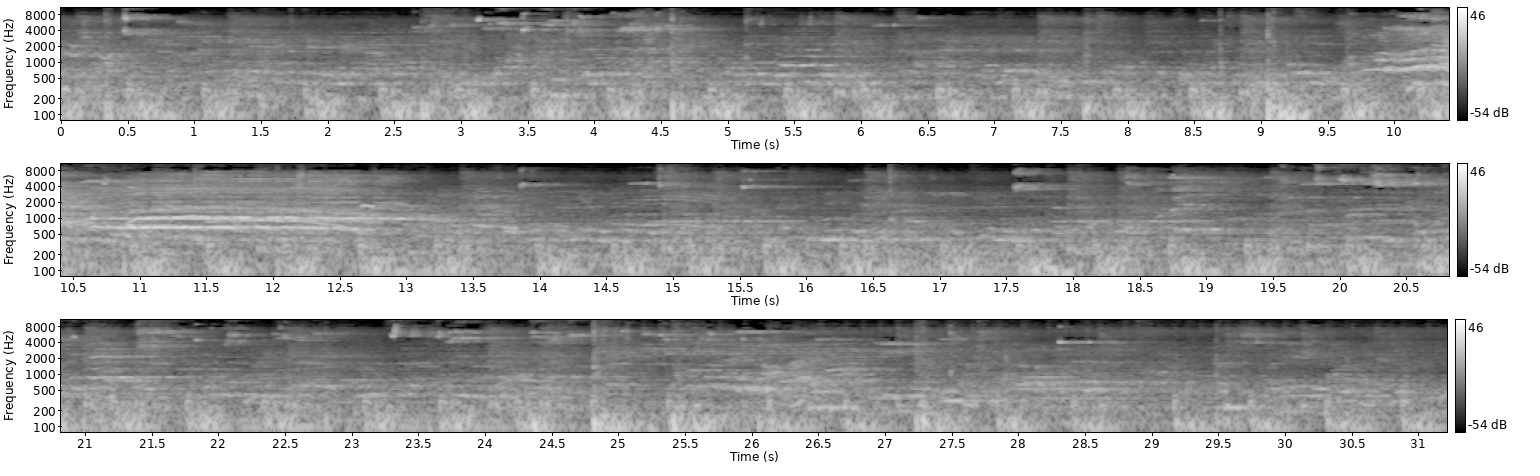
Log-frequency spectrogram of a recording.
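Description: Volleyball play in a large echoing gym: the ball being struck and bouncing on the hardwood court, with players' voices throughout. A louder burst of voices comes about ten seconds in.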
